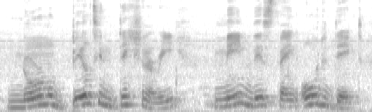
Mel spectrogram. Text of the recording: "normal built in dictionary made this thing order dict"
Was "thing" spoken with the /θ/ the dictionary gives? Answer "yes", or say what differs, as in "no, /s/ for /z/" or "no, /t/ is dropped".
yes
